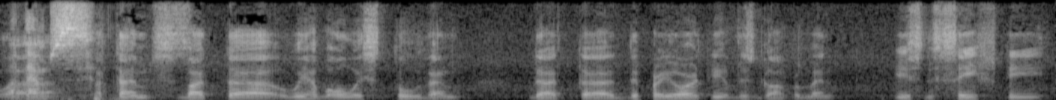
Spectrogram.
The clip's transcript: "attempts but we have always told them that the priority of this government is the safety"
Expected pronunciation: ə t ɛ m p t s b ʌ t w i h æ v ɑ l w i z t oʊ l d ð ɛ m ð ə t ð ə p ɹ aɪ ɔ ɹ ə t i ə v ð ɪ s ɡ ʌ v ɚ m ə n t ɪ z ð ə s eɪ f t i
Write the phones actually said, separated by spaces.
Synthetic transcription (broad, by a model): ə t ɛ m p t s b ʌ t w i h æ v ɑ l w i s t oʊ l d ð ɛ m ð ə t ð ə p ɹ aɪ ɔ ɹ ə t i ə v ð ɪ s ɡ ʌ v ɚ m ə n t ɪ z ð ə s eɪ f t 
